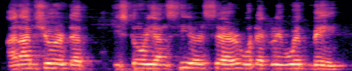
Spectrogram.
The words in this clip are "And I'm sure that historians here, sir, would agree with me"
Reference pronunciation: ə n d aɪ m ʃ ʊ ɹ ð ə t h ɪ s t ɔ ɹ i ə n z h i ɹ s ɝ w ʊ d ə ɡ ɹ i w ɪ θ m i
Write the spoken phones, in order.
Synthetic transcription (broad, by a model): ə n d aɪ m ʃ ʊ ɹ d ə t h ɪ s t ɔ ɹ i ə n s h i ɹ s ɝ w ʊ d ə ɡ ɹ i w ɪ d m i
